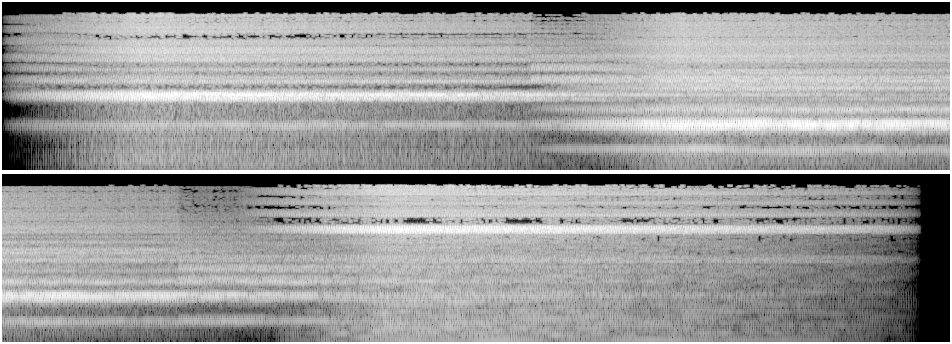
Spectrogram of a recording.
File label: atmo gloomy ambient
